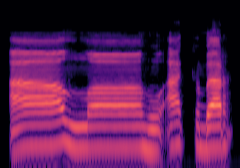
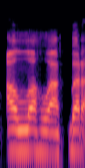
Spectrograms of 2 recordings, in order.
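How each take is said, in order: First: The opening A vowel is held long. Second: No vowel is held extra long. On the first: It asks whether Allah is the greatest. The speaker calls it wrong. "Kalau sumpama kita panjangkan A-nya" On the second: Allah is the greatest. The speaker calls it right. "artinya Allah Maha Besar"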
